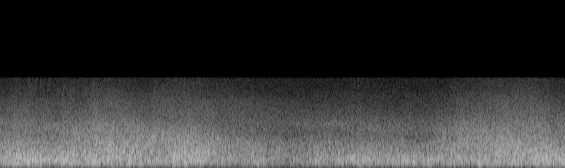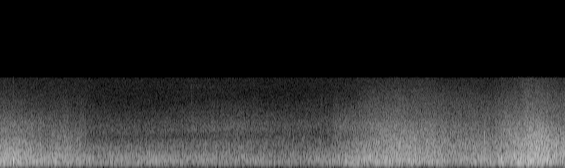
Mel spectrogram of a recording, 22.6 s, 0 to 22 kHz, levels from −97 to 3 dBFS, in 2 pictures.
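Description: Nothing faulty is audible: the sound comes through a call path with no content above 4 kHz, which fits G.711 A-law at 64 kbps, and that band limit is simply how this codec behaves.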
